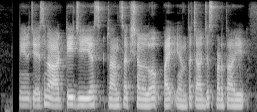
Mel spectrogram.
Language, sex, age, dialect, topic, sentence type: Telugu, male, 18-24, Utterandhra, banking, question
